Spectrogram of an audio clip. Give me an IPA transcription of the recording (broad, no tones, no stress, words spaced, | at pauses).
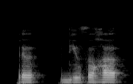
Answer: ɾə | bʲeu̯θoʁʌ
